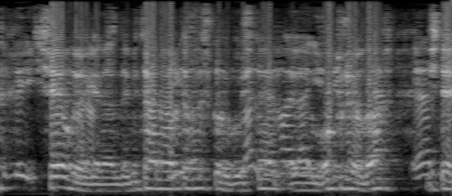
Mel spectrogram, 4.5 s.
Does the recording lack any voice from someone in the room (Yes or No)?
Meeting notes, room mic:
No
